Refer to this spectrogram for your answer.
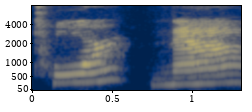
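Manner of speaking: "tornado" said slow and drawn out. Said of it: "Next one".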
